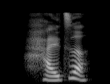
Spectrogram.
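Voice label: "hai2 zi5", Mandarin Chinese; HSK2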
